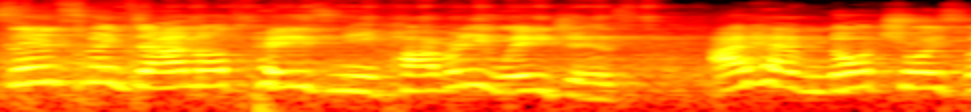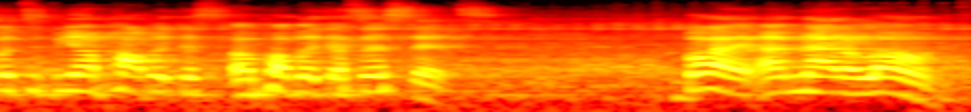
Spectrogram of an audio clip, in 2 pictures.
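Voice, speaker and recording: A woman's voice: sits high, moderate pace, crowd noise. A woman worker giving an emphatic, declarative protest speech at a rally. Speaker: striking fast-food worker. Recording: echoey, noisy rally PA.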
